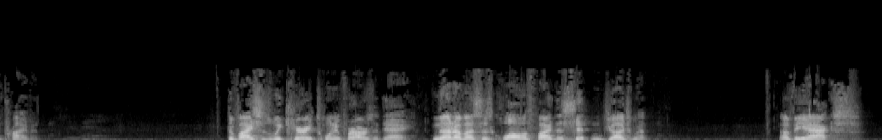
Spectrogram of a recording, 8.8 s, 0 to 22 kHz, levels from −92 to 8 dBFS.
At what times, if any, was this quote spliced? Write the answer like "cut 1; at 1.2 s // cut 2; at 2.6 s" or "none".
cut 1; at 4.3 s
